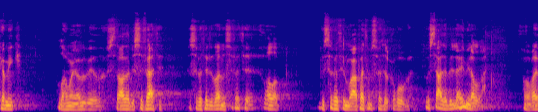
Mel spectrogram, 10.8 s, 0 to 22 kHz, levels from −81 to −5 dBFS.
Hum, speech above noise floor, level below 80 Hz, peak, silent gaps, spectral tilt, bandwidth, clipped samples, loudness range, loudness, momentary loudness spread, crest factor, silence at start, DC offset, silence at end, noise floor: none; 36 dB; -68 dBFS; -2 dBFS; none; -5.5 dB/octave; 14 kHz; under 0.1%; 3 LU; -24 LUFS; 15 LU; 24 dB; 0 s; under 0.1%; 0 s; -59 dBFS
